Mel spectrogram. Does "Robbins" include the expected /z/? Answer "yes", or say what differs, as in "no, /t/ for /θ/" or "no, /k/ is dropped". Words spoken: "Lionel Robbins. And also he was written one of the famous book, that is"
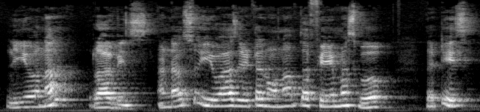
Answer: no, /s/ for /z/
